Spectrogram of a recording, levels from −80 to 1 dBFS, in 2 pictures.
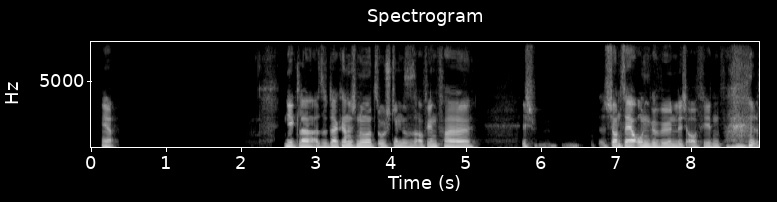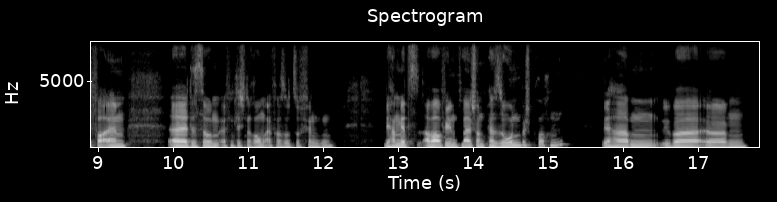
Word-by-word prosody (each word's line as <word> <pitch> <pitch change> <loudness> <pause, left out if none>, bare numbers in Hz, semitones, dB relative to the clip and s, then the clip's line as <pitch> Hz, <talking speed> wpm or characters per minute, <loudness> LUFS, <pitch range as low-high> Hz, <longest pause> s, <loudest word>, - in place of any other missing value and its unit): Ja. 115 -2 -1 2.3
Ne, 140 -1 +4
klar, 130 -1 +5
also, 120 0 -3
da 130 +2 +3
kann 150 +3 +3
ich 150 -1 0
nur 145 -1 +4
zustimmen. 130 -3 -3
Das 115 - -2
ist 120 - -5
auf 130 -2 -3
jeden 130 -2 +1
Fall 125 -2 +4 0.6
ich - - -7 0.9
schon 140 +1 +3
sehr 145 0 +7
ungewöhnlich 130 -3 +1
auf 120 -3 -3
jeden 125 0 -3
Fall, 130 +8 -1
vor - - 0
allem, 135 -1 -1 0.5
äh, 120 -1 +6
das 120 -3 -5
so 125 -2 0
im 115 0 -4
öffentlichen 120 -1 -8
Raum 115 0 -4
einfach 110 -1 -8
so 105 +1 -8
zu 105 +4 -12
finden. 115 +5 -10 0.6
Wir 120 - -3
haben 135 +4 +1
jetzt 155 0 -2
aber 130 0 +6
auf 135 0 +3
jeden 135 0 -2
Fall 135 0 +1
schon 130 0 -3
Personen 130 +7 0
besprochen. 200 +4 -8 0.4
Wir 130 -3 -2
haben 120 0 -1
über, 115 -1 0
ähm 110 0 -8
125 Hz, 160 wpm, -23 LUFS, 115-135 Hz, 2.3 s, sehr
